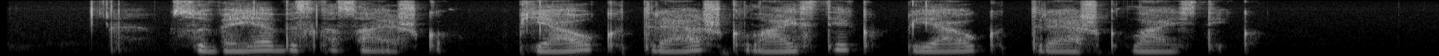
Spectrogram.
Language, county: Lithuanian, Marijampolė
